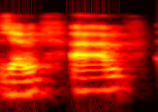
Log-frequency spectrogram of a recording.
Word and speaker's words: Xiaomi: Yep, that's it, Xiaomi.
